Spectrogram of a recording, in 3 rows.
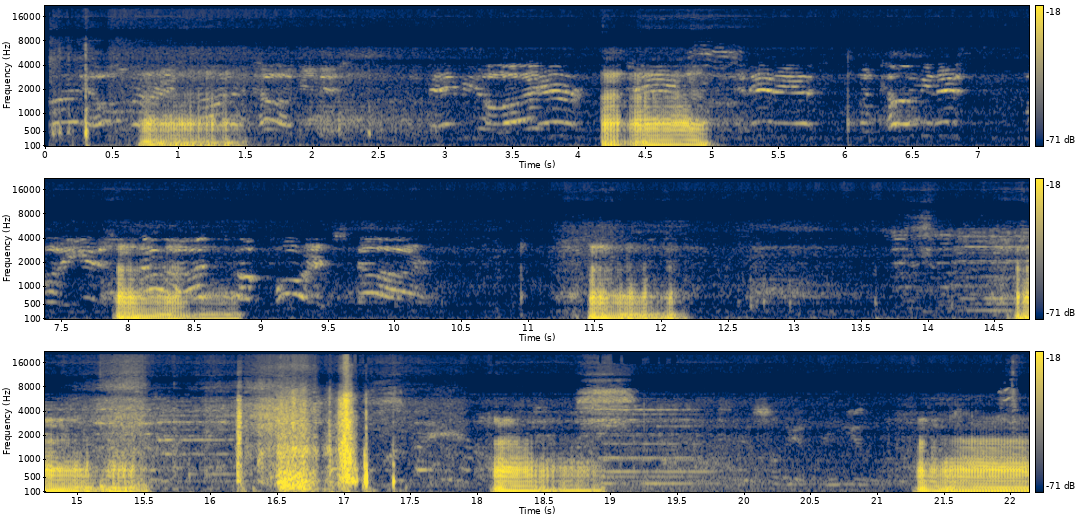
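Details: A sleeping puppy snores very loudly in regular rumbling bursts, about 17 breaths a minute, over faint music. Snoring.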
